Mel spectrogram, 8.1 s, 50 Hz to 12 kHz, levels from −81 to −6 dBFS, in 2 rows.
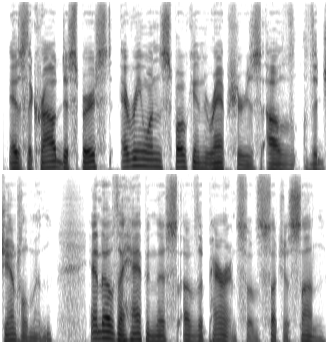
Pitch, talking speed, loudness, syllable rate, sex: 100 Hz, 170 wpm, -20 LUFS, 4.9 syllables/s, male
